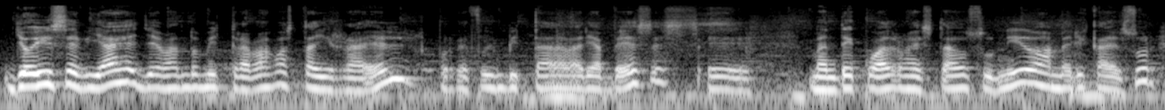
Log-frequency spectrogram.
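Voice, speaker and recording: A Salvadoran woman in her seventies talks candidly on a studio microphone. Her voice is low and gravelly, and faint music sits behind her. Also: normal speed, mellow. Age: 70s. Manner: candid, chatty, laughs easily. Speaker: guest artist. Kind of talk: radio interview. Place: radio studio. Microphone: studio microphone with headphones.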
